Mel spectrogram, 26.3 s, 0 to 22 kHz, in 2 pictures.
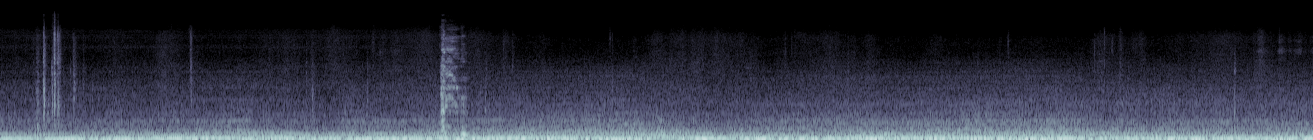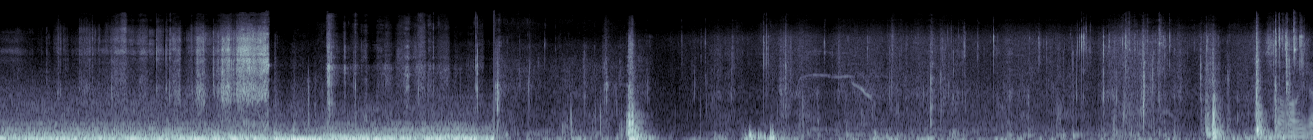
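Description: Car driving, heard from inside the cabin: a steady low engine and road rumble. About 18 seconds in it stops abruptly as the car is switched off, and a few sharp clicks and knocks follow in the quiet, one loud one shortly after the stop.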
